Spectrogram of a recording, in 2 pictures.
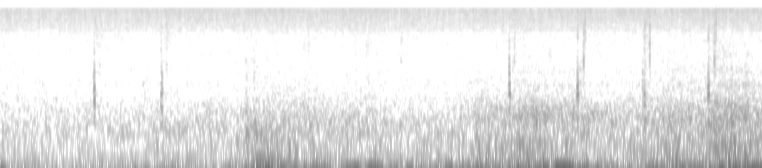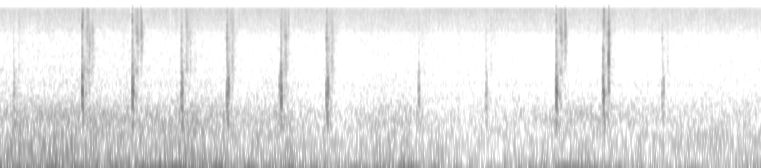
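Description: Footsteps tap on a hard floor at a steady walking pace.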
